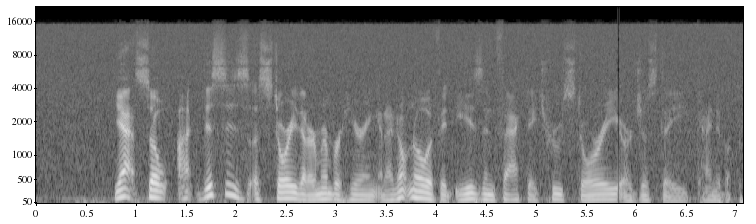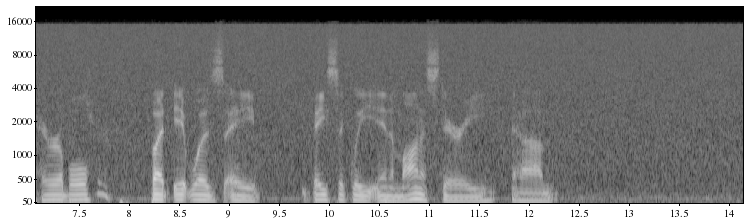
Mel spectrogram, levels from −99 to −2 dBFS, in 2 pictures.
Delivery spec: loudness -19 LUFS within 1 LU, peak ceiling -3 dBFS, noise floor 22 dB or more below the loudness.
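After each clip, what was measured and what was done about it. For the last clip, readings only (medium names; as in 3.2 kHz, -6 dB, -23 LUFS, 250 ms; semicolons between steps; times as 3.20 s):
dropouts 1; longest dropout 18 ms; noise floor -38 dBFS; noise floor target -45 dBFS; loudness -23.0 LUFS; peak level -2.5 dBFS; loudness target -19.0 LUFS
-> interpolate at 5.81 s, 18 ms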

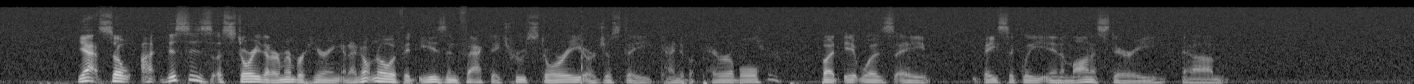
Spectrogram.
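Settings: dropouts 0; noise floor -38 dBFS; noise floor target -45 dBFS
-> noise reduction 7 dB, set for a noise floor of -38 dBFS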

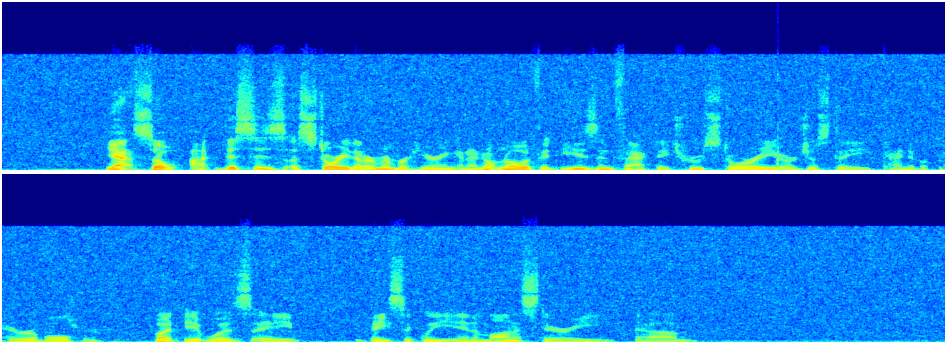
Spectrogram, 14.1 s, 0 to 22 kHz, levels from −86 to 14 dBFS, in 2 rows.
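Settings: noise floor -44 dBFS; noise floor target -45 dBFS
-> noise reduction 6 dB, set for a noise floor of -44 dBFS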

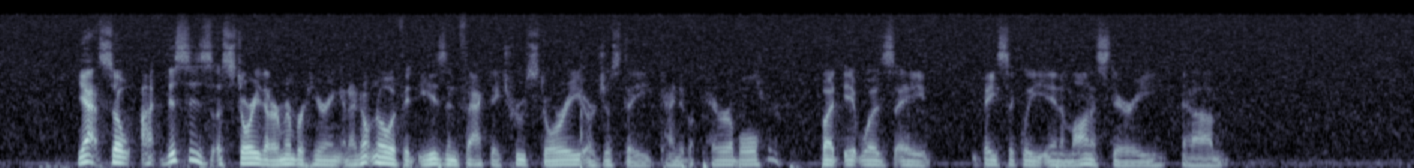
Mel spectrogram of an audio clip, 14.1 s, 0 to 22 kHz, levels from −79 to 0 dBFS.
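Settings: noise floor -48 dBFS; loudness -23.5 LUFS; peak level -2.5 dBFS; loudness target -19.0 LUFS
-> trim +4.5 dB; peak limiter -3 dBFS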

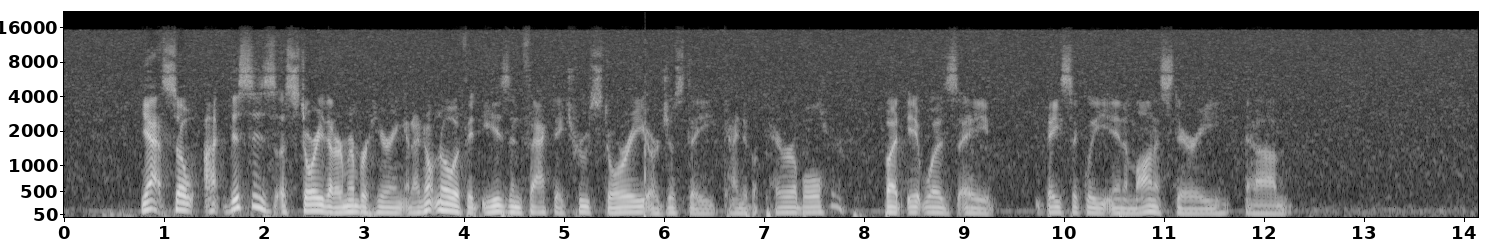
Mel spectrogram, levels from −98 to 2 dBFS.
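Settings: loudness -19.5 LUFS; peak level -3.0 dBFS; noise floor -44 dBFS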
